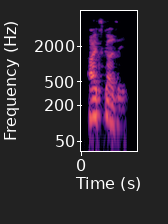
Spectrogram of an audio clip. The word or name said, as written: iSCSI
